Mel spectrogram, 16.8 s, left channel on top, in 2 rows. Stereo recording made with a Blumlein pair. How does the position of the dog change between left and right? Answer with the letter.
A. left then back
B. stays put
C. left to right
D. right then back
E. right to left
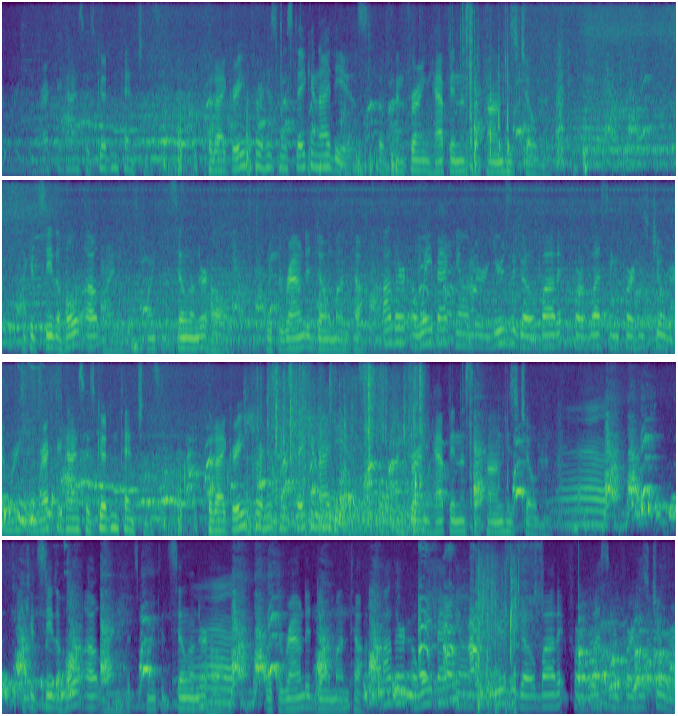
B.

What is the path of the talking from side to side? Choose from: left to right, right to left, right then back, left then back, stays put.
right to left.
